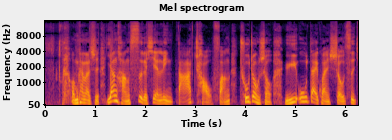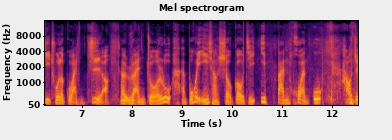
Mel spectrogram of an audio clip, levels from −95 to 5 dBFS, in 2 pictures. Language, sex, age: Chinese, male, 30-49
